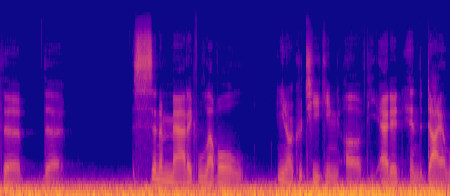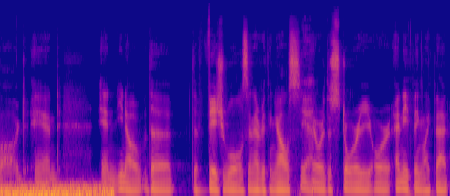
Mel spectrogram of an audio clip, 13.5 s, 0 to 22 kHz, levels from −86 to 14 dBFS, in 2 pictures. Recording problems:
low rumble; loud; until 8.5 s; 10 dB below the speech

